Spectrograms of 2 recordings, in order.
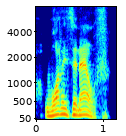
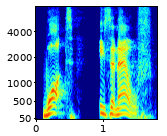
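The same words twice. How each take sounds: First: Said in the usual way. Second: WHAT drawn out slowly, a pause, then "is an elf"; deliberate emphasis. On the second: Acted. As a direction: slowly set WHAT apart from the rest. Repeats the question deliberately for emphasis.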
